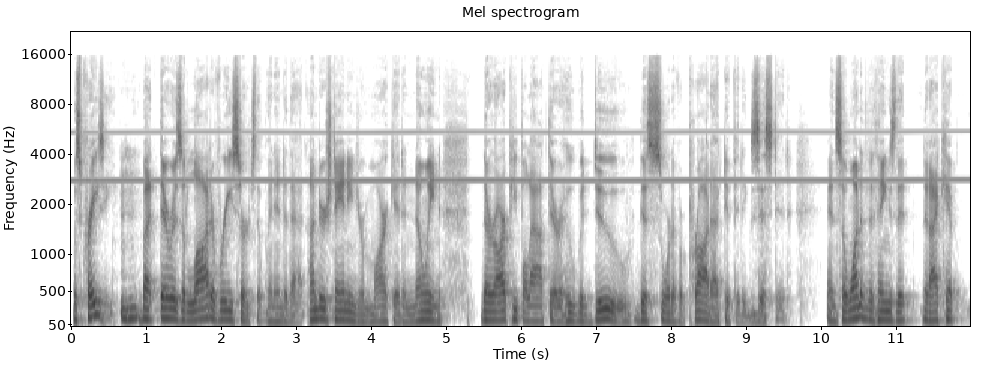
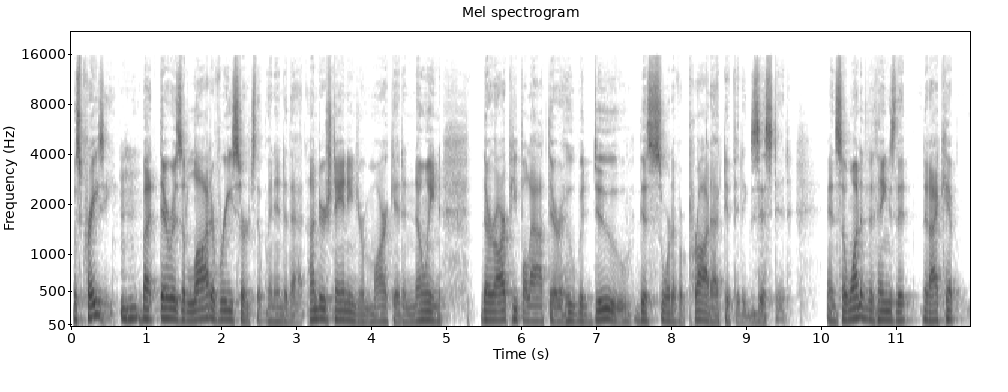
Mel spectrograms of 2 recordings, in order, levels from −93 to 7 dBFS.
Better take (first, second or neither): second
